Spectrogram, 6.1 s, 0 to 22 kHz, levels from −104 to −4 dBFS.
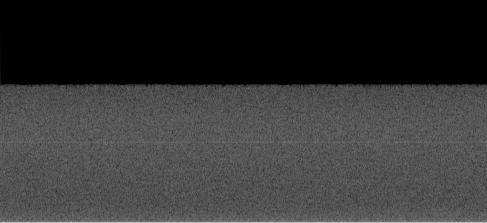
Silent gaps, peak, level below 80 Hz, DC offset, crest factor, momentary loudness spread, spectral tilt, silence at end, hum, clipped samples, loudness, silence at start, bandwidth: none; -24 dBFS; -56 dBFS; 5%; 14 dB; 0 LU; -3 dB/octave; 0 s; none; under 0.1%; -49 LUFS; 0 s; 13.5 kHz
